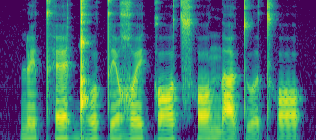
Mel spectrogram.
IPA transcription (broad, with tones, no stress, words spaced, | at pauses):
ɳe˩ t̪ʰɛ˩˧ɡ͡ǃo˩˧ t̪e˩ʁʷe˩˧ kɔ˩˧t͡sʰɔ˩˧n̪a˩ tʷɤ˩tʰɔ˩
